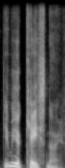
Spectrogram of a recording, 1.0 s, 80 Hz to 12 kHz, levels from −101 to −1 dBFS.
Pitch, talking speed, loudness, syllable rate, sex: 145 Hz, 245 wpm, -18 LUFS, 6.7 syllables/s, male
